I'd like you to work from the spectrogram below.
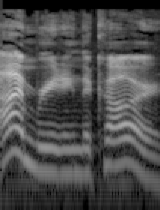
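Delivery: exaggerated emotional put-on delivery. Mocking the actor's line reading, too much emotion. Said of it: "that was too much emotion".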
